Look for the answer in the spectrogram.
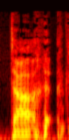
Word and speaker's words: Daga: Daga. – Like an arga. – Like the holiday. Saga.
